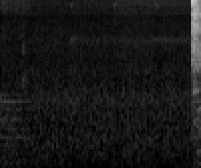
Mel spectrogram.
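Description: Near-silent pause in room tone, then a short, sharp hissing intake of breath near the end as the lecturer gets ready to speak again.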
